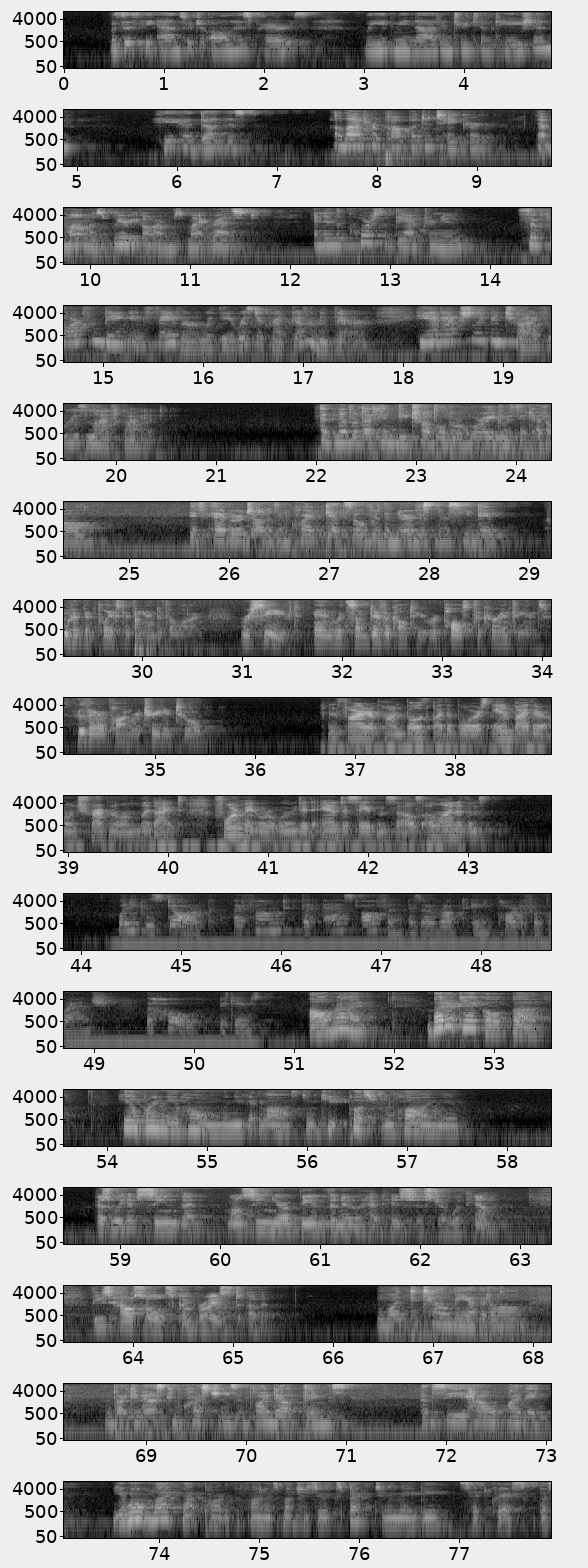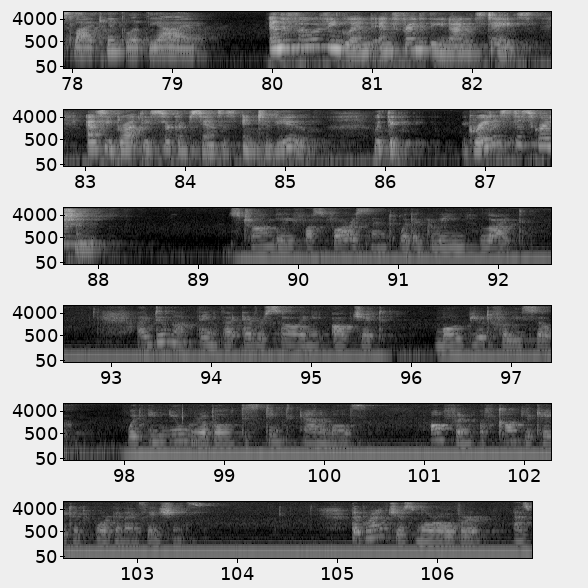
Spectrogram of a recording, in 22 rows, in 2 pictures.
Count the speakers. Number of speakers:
9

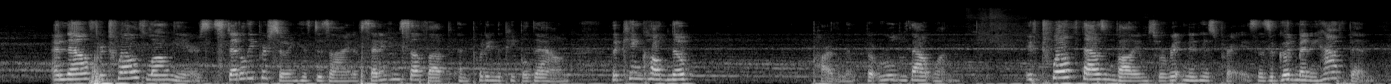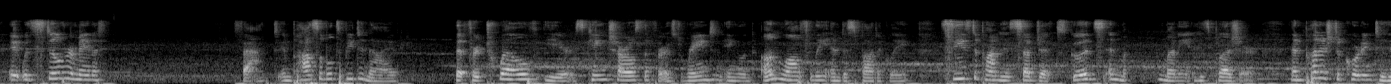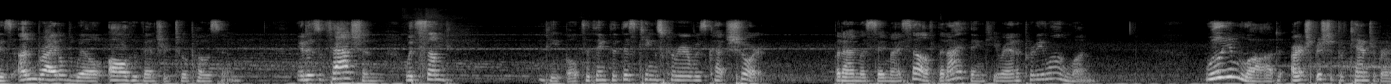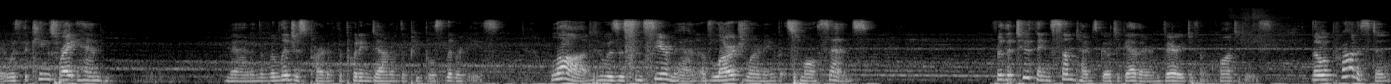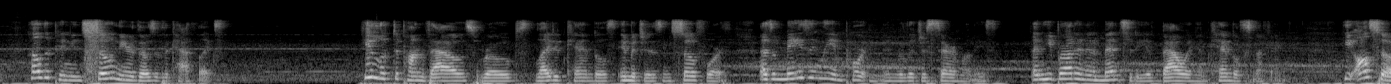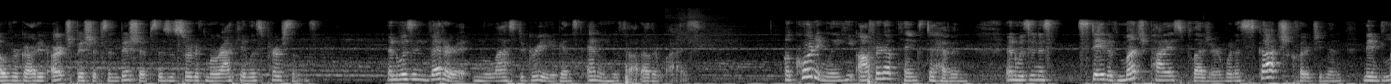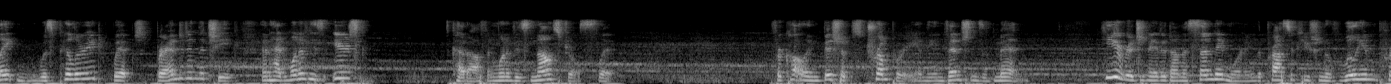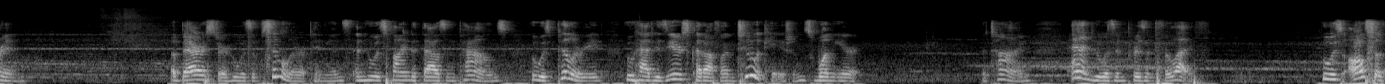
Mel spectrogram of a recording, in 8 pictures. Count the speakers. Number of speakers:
1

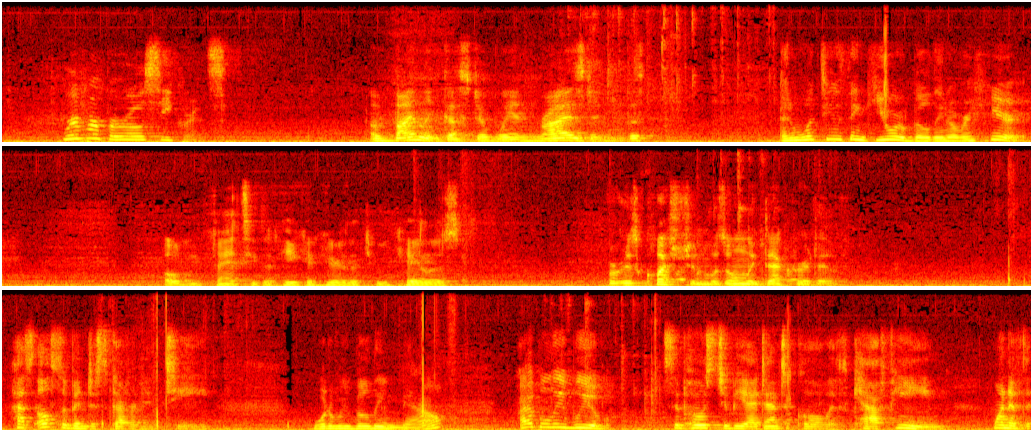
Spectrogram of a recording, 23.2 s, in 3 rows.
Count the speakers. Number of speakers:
6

